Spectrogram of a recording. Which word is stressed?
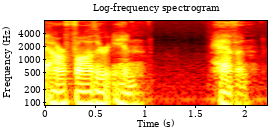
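heaven. The stress falls on the word heaven.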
